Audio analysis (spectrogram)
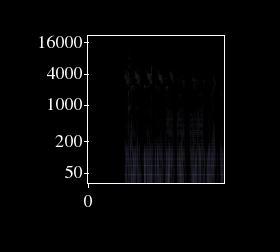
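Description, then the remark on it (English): Birds sing outside the window in a busy run of quick, repeated chirps and tweets, fairly faint, over a steady low background rumble, with no talking. “so if you hear loud birds in the background”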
